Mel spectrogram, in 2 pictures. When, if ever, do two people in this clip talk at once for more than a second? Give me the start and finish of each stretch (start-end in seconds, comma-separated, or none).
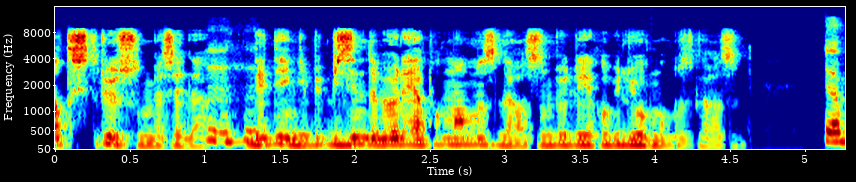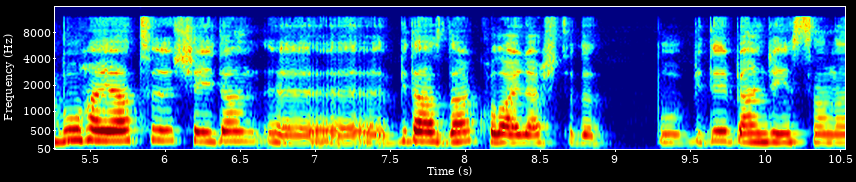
none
